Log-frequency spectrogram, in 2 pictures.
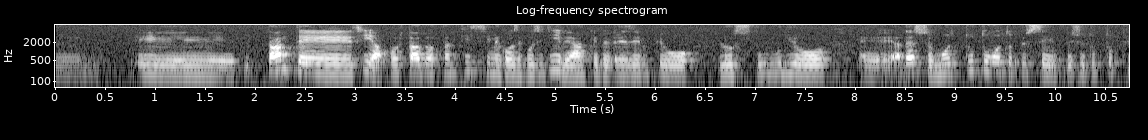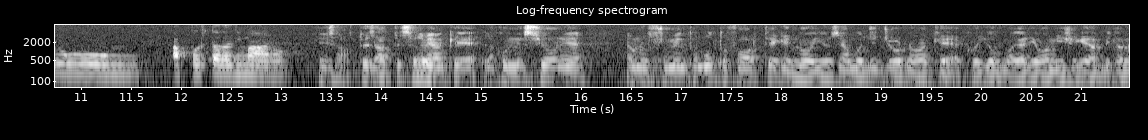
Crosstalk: none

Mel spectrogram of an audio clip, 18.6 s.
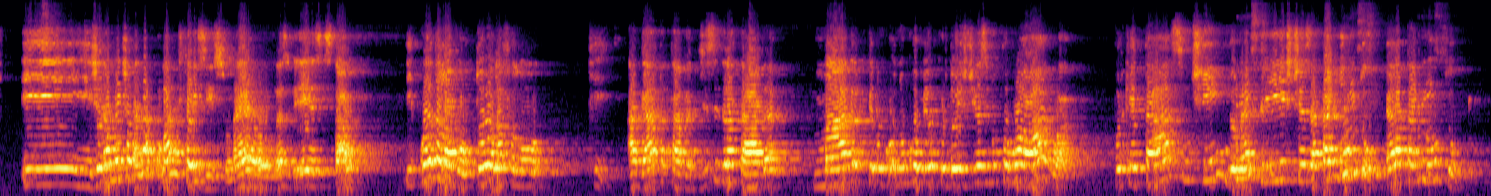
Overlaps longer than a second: none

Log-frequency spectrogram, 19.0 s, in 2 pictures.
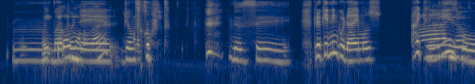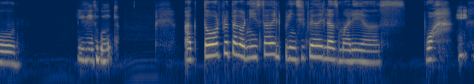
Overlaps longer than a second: present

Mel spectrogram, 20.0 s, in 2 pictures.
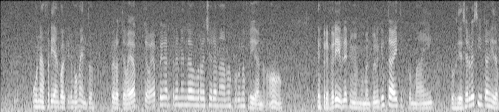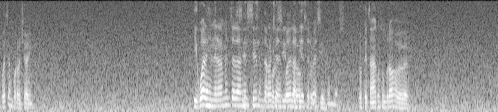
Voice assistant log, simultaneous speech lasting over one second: present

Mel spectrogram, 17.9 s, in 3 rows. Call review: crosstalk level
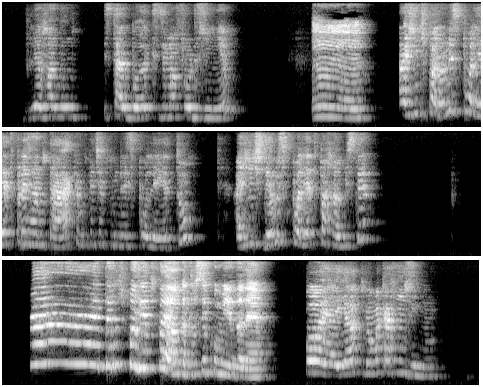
none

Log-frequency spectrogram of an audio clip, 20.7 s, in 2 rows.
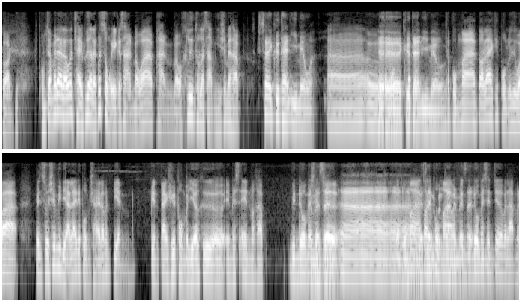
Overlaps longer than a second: present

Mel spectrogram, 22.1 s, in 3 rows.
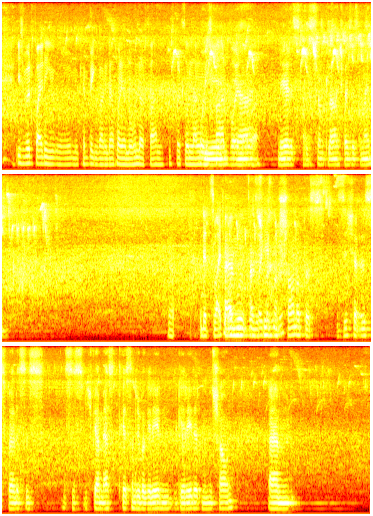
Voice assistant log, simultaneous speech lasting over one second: present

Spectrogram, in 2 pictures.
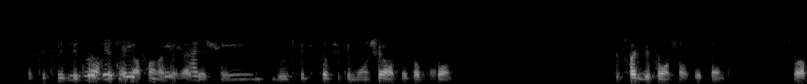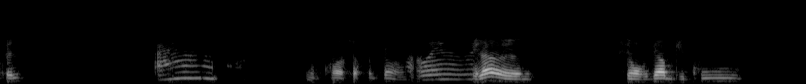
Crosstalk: present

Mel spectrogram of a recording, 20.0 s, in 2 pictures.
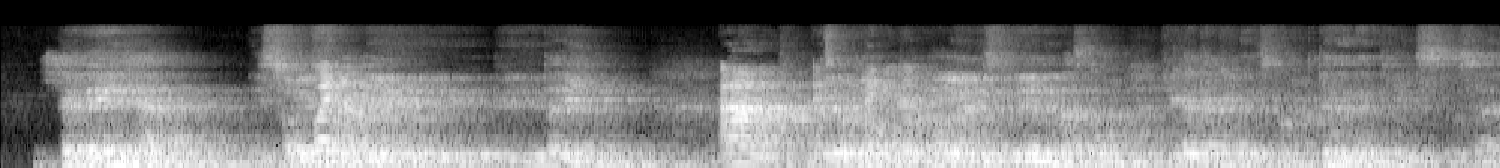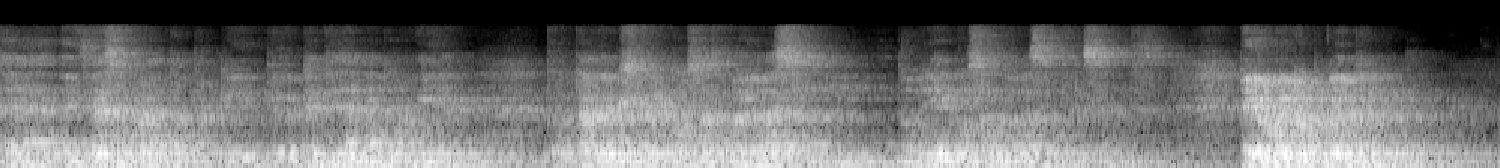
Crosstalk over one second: present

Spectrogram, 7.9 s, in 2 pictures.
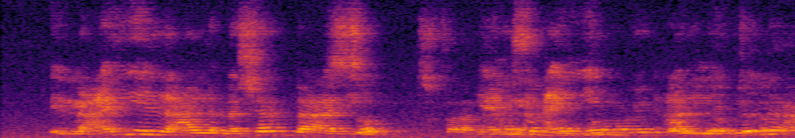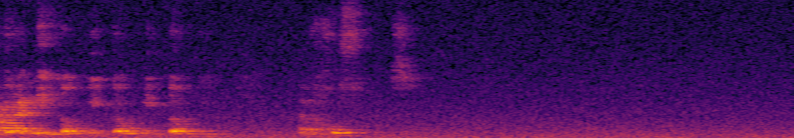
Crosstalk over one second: present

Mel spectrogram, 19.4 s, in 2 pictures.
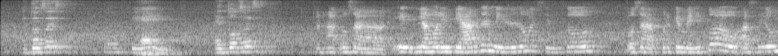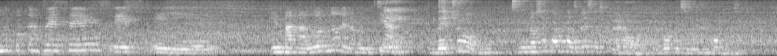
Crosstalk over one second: none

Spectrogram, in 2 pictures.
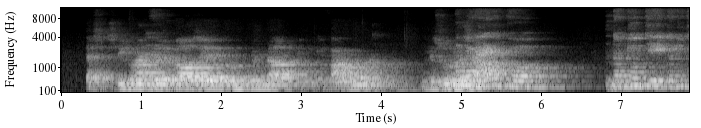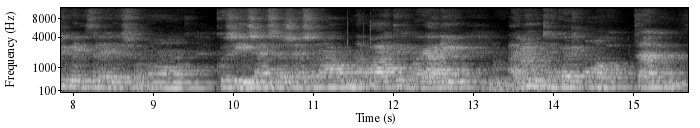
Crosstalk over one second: none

